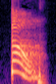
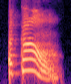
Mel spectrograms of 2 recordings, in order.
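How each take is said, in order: First: The first syllable is dropped, leaving one syllable. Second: The first syllable is replaced by an 'a' sound. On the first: "We can just remove it" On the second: "we replace it with a, which is a completely different sound"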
